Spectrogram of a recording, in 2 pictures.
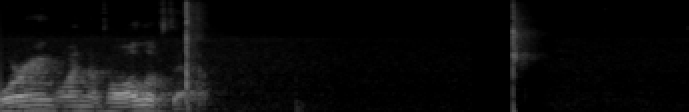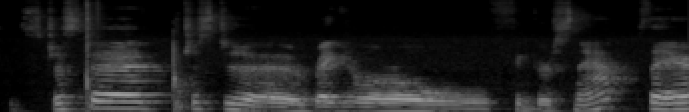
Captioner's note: finger snap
